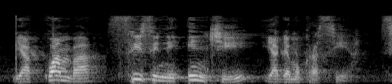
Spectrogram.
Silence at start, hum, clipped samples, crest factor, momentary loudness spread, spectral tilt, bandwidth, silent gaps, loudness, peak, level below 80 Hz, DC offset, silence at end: 0.15 s; none; under 0.1%; 20 dB; 15 LU; -4 dB/octave; 10.5 kHz; none; -22 LUFS; -2 dBFS; -56 dBFS; under 0.1%; 0 s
